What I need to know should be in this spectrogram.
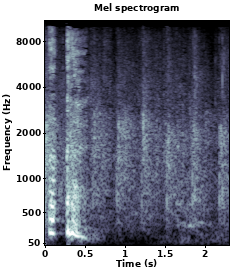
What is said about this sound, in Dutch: Come on, give Pastor Phil a hand. Kom, laten we hem applaus geven.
